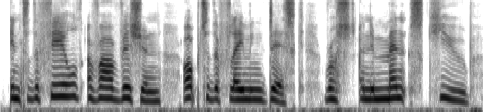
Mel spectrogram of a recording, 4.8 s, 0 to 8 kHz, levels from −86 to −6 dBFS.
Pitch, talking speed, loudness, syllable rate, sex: 245 Hz, 185 wpm, -17 LUFS, 4.9 syllables/s, female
